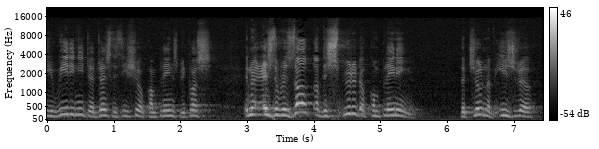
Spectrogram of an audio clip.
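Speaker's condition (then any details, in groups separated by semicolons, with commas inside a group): No condition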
